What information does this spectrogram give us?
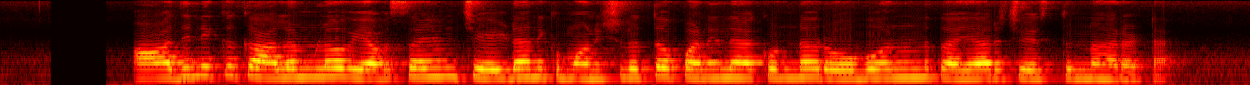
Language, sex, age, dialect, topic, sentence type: Telugu, female, 18-24, Utterandhra, agriculture, statement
